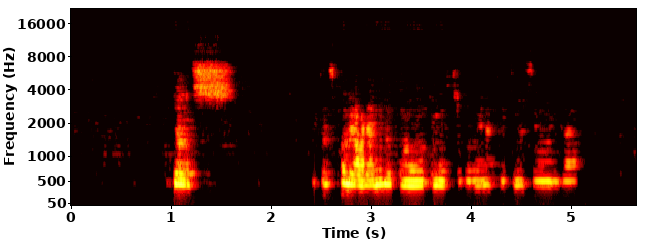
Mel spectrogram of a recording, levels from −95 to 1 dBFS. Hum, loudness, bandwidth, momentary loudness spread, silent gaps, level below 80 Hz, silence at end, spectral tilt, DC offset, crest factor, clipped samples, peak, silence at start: none; -23 LUFS; 7.4 kHz; 17 LU; 1.91-2.36 s; under -90 dBFS; 0.6 s; 1 dB/octave; under 0.1%; 20 dB; under 0.1%; -6 dBFS; 1.05 s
